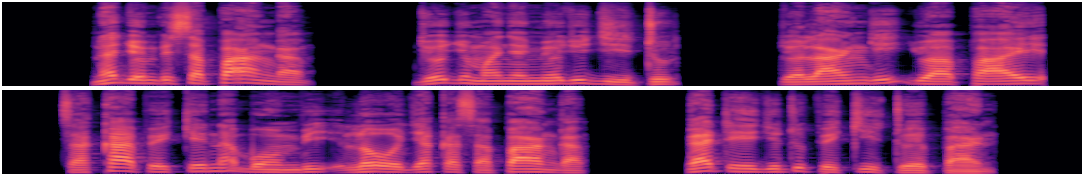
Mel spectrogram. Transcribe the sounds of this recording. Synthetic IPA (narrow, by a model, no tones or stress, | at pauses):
naɟɔmbisapaŋɡa | ɟɔɟumaɲamiɔɟuɟitu | ɟ̥walaŋɡiɟwapai | sakapɛkɛnabɔmbilɔɔɟakasapaŋɡa | ŋɡatihɛɟutupɛkitwɛpa̰ni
